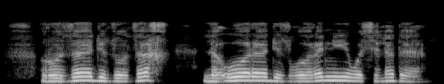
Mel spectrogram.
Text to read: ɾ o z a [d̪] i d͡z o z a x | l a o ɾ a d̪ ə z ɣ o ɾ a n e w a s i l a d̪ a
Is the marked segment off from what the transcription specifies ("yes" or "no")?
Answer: no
